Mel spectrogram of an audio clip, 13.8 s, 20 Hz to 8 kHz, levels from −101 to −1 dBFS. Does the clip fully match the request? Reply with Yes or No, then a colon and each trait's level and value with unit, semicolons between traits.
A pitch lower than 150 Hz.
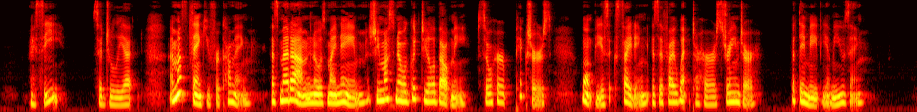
No: high, 195 Hz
